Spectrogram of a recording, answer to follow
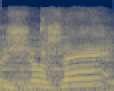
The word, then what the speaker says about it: José: Benvenuto José, mi ha detto, si pronuncia come José Mourinho, e allora qua, anche se viene dalla Svizzera.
